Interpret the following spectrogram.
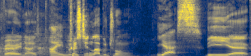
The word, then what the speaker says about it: Louboutin: I mean- Christian Louboutin. Yes. The You pronounced it correctly, which is very good.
